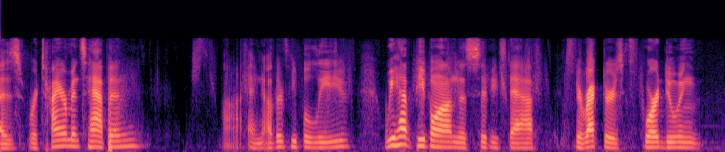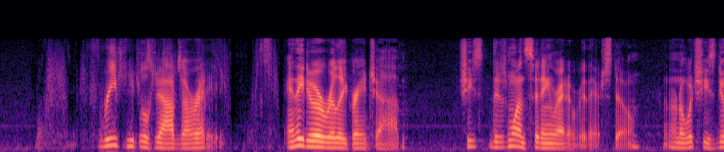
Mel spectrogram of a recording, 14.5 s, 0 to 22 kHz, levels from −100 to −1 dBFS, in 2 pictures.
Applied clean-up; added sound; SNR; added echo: neural separator model SepFormer DNS4.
